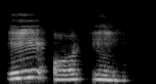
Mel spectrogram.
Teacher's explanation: उच्चारण स्थान वो कंठ और तालव्य दोनों से है इसलिए हम इसे कंठ तालव्य कहेंगे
